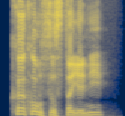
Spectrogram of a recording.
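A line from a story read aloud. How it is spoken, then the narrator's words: Young woman's skeptical snort. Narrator (Russian): хмыкнула девушка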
